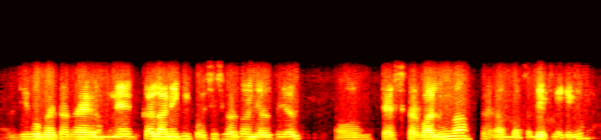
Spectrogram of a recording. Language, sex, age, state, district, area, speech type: Hindi, male, 45-60, Madhya Pradesh, Hoshangabad, rural, conversation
